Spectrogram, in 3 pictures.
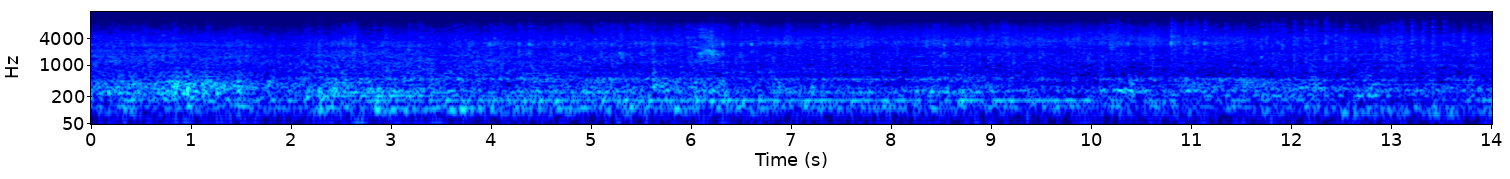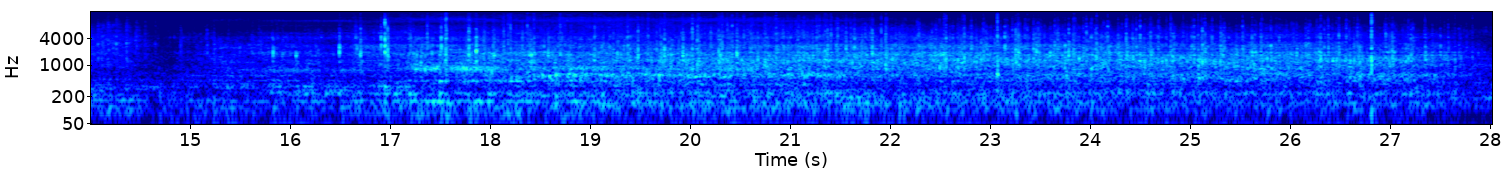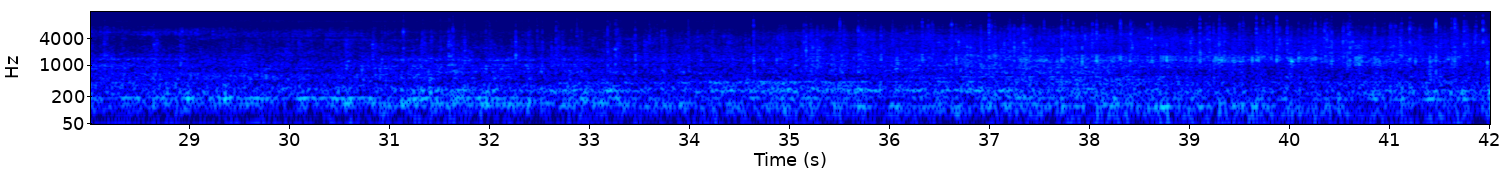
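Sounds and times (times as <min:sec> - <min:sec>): model train motors whirring: 0:00.0 - 0:42.0
wheels clicking over rail joints: 0:29.4 - 0:42.0.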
